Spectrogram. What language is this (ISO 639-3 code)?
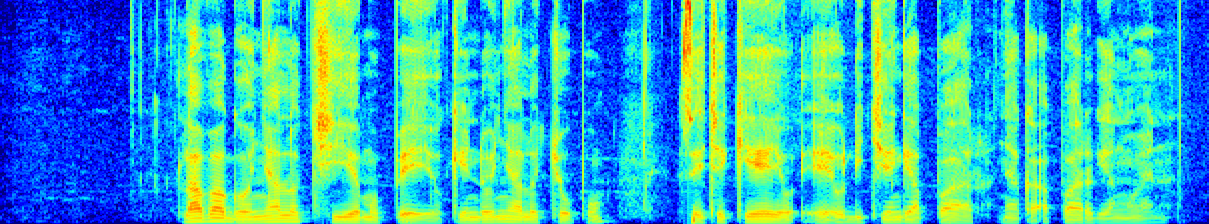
luo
